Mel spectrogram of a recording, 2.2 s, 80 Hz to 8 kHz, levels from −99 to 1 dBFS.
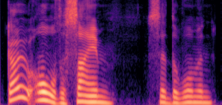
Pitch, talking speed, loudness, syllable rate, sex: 175 Hz, 190 wpm, -16 LUFS, 4.7 syllables/s, male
